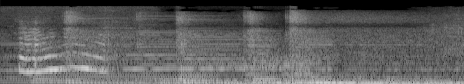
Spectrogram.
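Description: Soft trailer music, with a baby's short high-pitched squeal that rises and falls near the start.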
